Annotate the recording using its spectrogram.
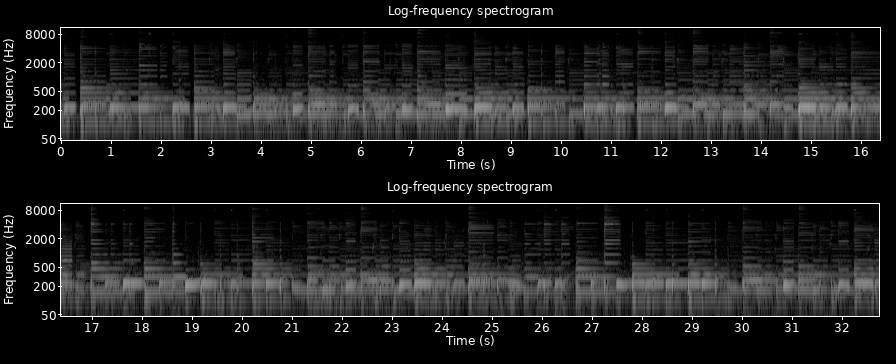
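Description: Acoustic guitar fingerpicked in a country style, played as a steady run of plucked notes over simple open chords starting on C. The fingers pick in reverse as well as forward across the strings, giving doubled notes.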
